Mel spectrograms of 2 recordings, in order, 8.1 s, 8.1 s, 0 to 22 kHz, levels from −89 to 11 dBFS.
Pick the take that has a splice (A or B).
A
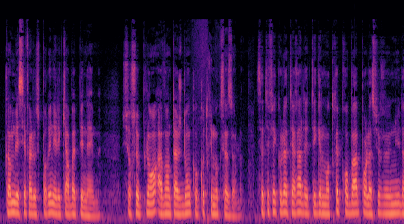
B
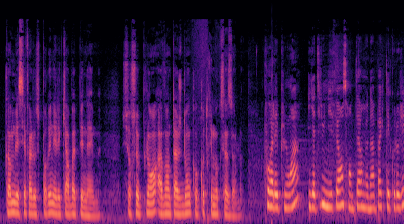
A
